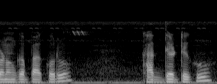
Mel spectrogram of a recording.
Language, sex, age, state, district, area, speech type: Odia, male, 18-30, Odisha, Kendrapara, urban, spontaneous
